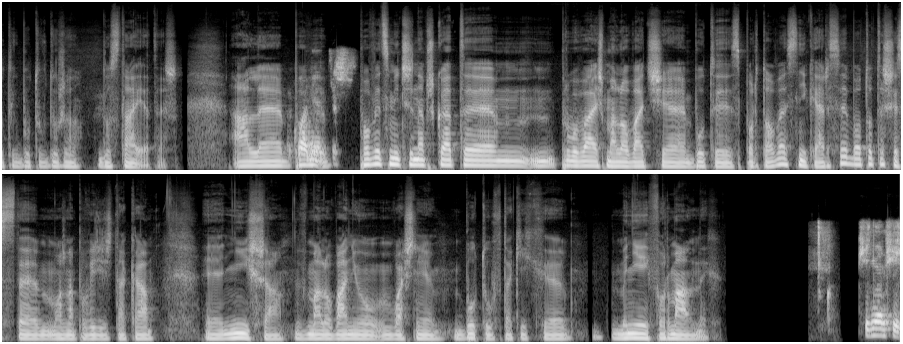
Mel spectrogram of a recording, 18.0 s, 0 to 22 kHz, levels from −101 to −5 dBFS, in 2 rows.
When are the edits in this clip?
none

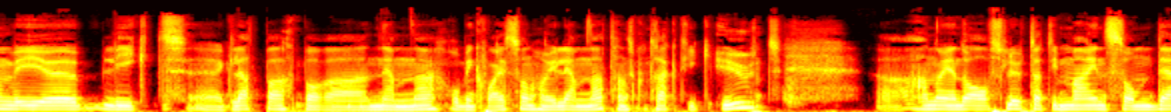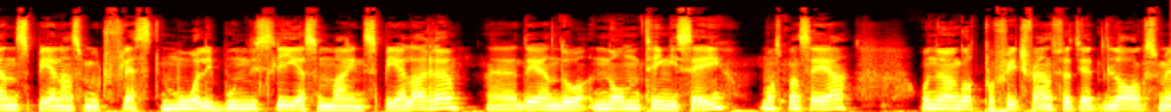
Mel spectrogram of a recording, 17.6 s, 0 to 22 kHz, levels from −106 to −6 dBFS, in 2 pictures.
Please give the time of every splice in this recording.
none

